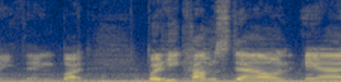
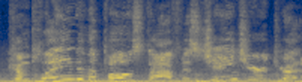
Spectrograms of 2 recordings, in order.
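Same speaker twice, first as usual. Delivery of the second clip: high, loud angry retort; yelling back; 6 dB louder than usual. Retold or imitated. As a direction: fire it back at a yell. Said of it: "we're yelling back and forth".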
